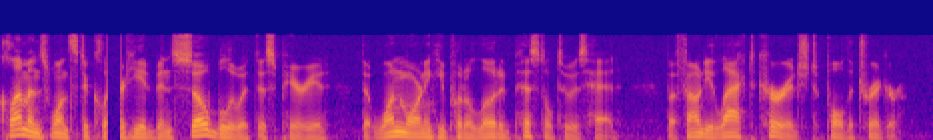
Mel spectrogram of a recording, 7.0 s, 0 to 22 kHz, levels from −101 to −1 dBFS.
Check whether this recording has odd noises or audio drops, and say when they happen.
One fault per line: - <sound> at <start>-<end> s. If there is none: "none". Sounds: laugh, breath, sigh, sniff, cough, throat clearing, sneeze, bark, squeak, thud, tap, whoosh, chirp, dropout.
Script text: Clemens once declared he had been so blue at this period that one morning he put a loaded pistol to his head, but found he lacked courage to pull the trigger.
- dropout at 0.8-0.9 s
